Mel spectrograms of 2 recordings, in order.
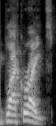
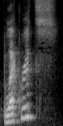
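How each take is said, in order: First: The second word has an 'eye' vowel sound. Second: The second word has a short 'ih' vowel sound. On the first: The speaker calls it wrong. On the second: The speaker calls it right.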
